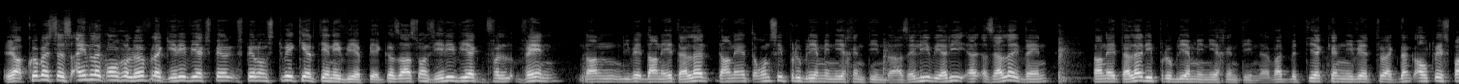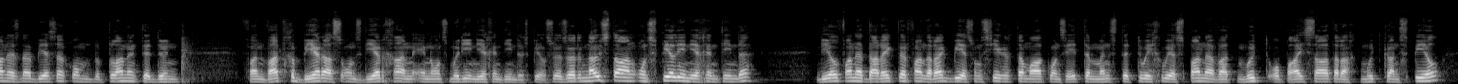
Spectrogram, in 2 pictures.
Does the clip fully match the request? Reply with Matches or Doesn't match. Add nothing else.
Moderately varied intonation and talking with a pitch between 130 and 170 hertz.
Matches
